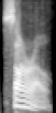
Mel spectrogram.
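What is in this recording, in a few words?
"sorrow", American English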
